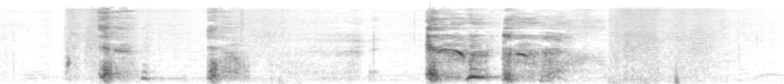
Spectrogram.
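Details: Girl who thinks she is getting a cold, with a scratchy, sore throat: several short, loose coughs in two clusters, with a brief throat clear; cough with a common cold.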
